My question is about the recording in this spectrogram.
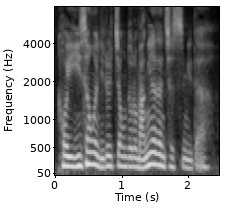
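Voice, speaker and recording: A woman's voice: lowish voice, fast, dark tone. Woman, late fifties, counselor, earnest storyteller, plays out what others said. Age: 50s. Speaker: psychological counselor. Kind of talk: case story monologue.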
